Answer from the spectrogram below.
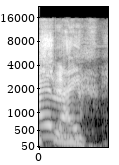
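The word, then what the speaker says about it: Chi-Lites: Shy Lights. C-H-I, youngin', as in Chicago, obviously.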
